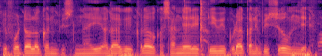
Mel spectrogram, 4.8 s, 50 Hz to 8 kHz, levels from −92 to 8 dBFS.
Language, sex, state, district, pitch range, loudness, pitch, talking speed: Telugu, male, Andhra Pradesh, Sri Satya Sai, 105-110 Hz, -18 LUFS, 110 Hz, 160 wpm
